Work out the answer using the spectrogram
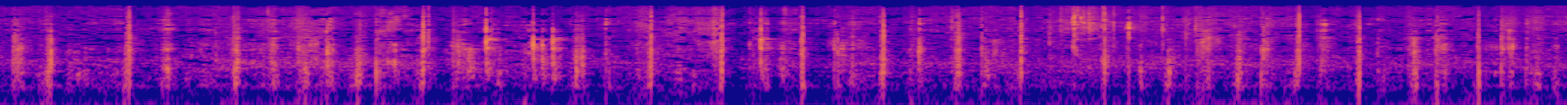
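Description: Close-miked chewing of raw seafood sashimi: a steady run of sharp wet mouth clicks, a few a second.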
